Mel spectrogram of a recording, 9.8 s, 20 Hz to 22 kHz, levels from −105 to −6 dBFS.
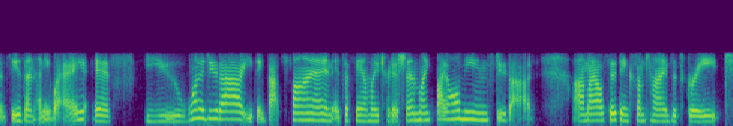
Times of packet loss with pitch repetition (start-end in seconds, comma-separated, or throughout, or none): none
